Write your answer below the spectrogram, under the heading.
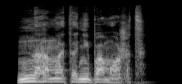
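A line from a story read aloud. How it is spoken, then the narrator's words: Barking. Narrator (Russian): рявкнула Нинавис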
